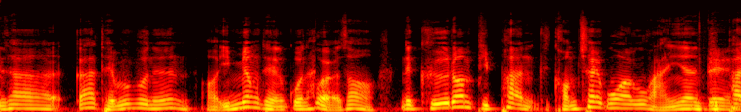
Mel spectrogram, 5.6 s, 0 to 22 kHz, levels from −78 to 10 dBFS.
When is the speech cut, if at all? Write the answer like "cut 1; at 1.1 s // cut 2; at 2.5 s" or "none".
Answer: cut 1; at 1.5 s // cut 2; at 2.4 s // cut 3; at 2.9 s // cut 4; at 4.1 s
